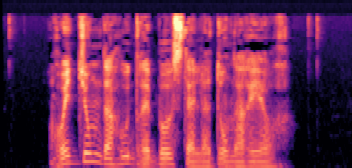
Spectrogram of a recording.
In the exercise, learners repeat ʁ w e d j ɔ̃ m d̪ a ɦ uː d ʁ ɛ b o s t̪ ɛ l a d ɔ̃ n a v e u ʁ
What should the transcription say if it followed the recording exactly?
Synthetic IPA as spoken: ʁ w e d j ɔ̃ m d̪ a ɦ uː d ʁ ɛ b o s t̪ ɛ l a d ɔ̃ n a ʁ e ɔ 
